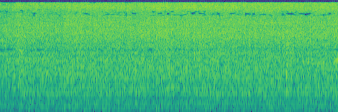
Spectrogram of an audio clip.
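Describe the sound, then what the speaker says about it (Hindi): Water gushes hard from the outlet of a solar-powered water pump motor, a dense, steady roar of rushing water with no pauses and no talk. "पानी जो है ना वो कुछ इस तरह आ रहा है मोटर में से, ये काफी अच्छा प्रेशर है इसका"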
